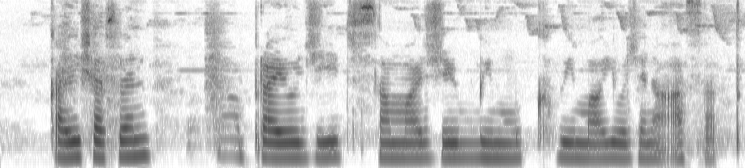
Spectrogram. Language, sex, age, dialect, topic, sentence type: Marathi, female, 31-35, Southern Konkan, banking, statement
